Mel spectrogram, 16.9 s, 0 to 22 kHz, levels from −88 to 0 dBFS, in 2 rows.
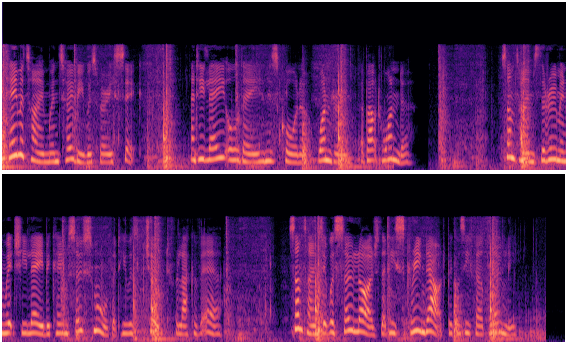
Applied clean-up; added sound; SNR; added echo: none; Drawer open or close; 8 dB; none.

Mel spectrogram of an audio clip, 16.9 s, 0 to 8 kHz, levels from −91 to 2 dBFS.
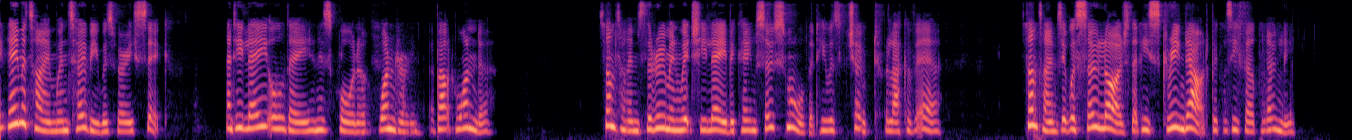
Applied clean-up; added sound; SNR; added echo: neural mask model DeepFilterNet 3.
